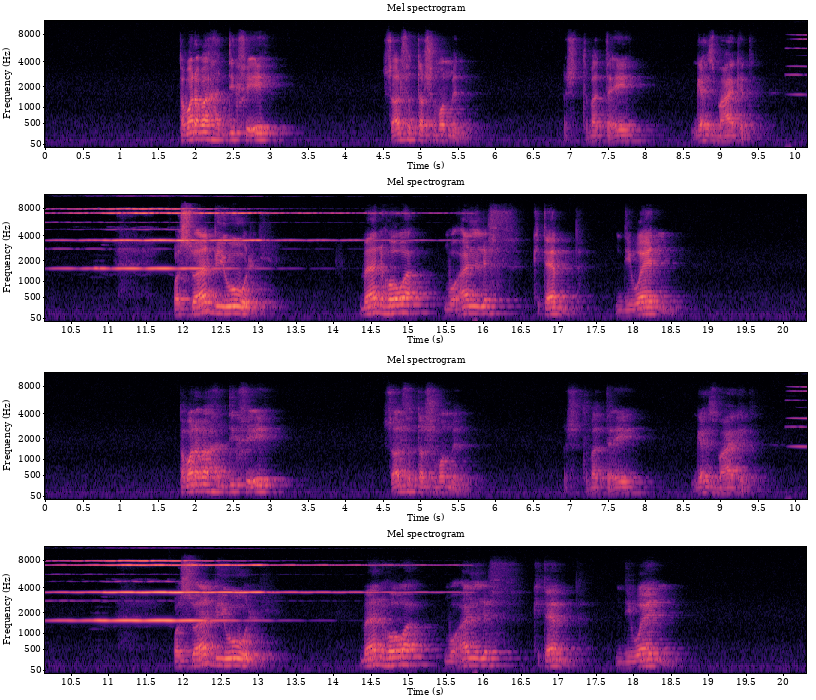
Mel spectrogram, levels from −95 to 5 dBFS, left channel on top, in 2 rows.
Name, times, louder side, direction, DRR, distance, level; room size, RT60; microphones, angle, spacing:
voice 1, 1.8-3.0 4.5-5.6 6.9-7.8 8.7-9.4 11.1-11.3 11.9-13.0 14.4-15.1 15.5-16.4 16.7-17.1 17.8-18.5, left 3 dB, 45° left, 6 dB, 0.7 m, -30 dB
sound 1, 10.1-14.6, right 4 dB, ahead, 0.8 m, -24 dB
7.8 x 2.7 x 5.3 m, 0.73 s
head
